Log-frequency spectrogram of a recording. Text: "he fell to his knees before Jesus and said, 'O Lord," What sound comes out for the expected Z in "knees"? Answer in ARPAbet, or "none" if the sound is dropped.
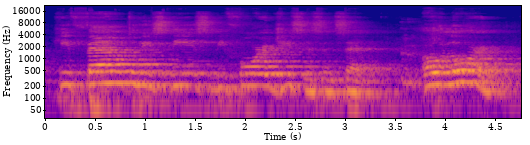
Z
